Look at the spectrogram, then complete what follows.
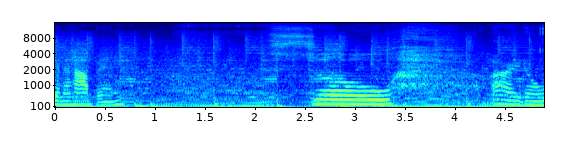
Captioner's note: sigh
